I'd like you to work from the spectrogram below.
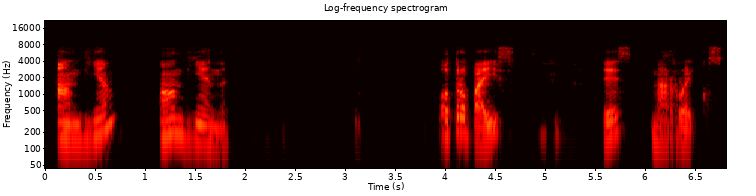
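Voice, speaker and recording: A man teaching a French lesson online, explaining slowly and repeating each word. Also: medium pitch, fairly bright tone, dry recording, lo-fi sound. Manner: slow, careful explanation, repeating words.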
